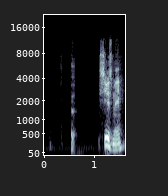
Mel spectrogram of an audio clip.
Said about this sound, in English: Sorry about the burp.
